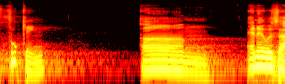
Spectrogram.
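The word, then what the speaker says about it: Fucking: or over here it's pronounced fuking um and it was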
